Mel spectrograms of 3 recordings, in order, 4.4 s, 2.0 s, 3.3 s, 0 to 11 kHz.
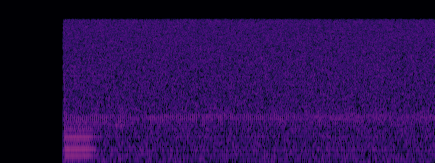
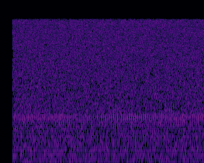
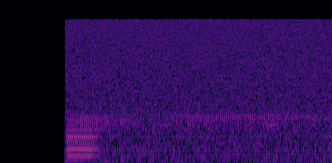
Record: {"exhalation_length": "4.4 s", "exhalation_amplitude": 280, "exhalation_signal_mean_std_ratio": 1.13, "cough_length": "2.0 s", "cough_amplitude": 125, "cough_signal_mean_std_ratio": 1.32, "three_cough_length": "3.3 s", "three_cough_amplitude": 204, "three_cough_signal_mean_std_ratio": 1.04, "survey_phase": "beta (2021-08-13 to 2022-03-07)", "age": "45-64", "gender": "Male", "wearing_mask": "No", "symptom_none": true, "smoker_status": "Never smoked", "respiratory_condition_asthma": false, "respiratory_condition_other": false, "recruitment_source": "REACT", "submission_delay": "4 days", "covid_test_result": "Negative", "covid_test_method": "RT-qPCR"}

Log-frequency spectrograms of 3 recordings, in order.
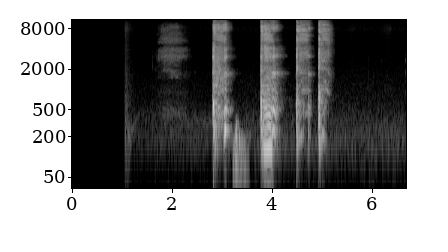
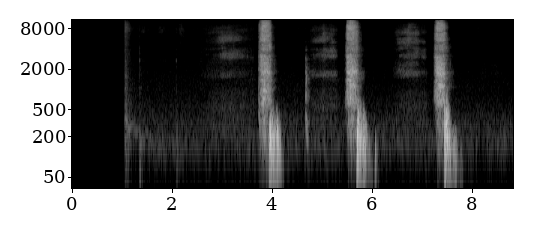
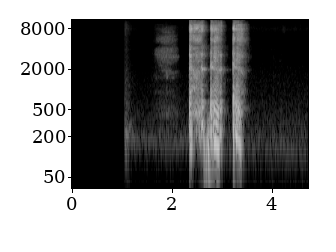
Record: {"three_cough_length": "6.7 s", "three_cough_amplitude": 32768, "three_cough_signal_mean_std_ratio": 0.32, "exhalation_length": "8.8 s", "exhalation_amplitude": 30648, "exhalation_signal_mean_std_ratio": 0.28, "cough_length": "4.7 s", "cough_amplitude": 32768, "cough_signal_mean_std_ratio": 0.32, "survey_phase": "beta (2021-08-13 to 2022-03-07)", "age": "18-44", "gender": "Female", "wearing_mask": "No", "symptom_cough_any": true, "symptom_runny_or_blocked_nose": true, "symptom_shortness_of_breath": true, "symptom_fatigue": true, "symptom_headache": true, "smoker_status": "Never smoked", "respiratory_condition_asthma": false, "respiratory_condition_other": false, "recruitment_source": "REACT", "submission_delay": "14 days", "covid_test_result": "Negative", "covid_test_method": "RT-qPCR", "influenza_a_test_result": "Negative", "influenza_b_test_result": "Negative"}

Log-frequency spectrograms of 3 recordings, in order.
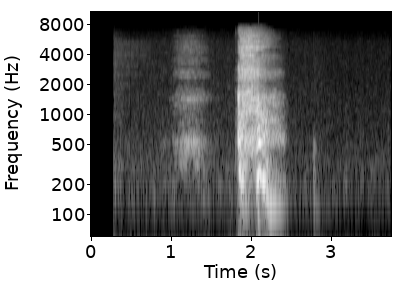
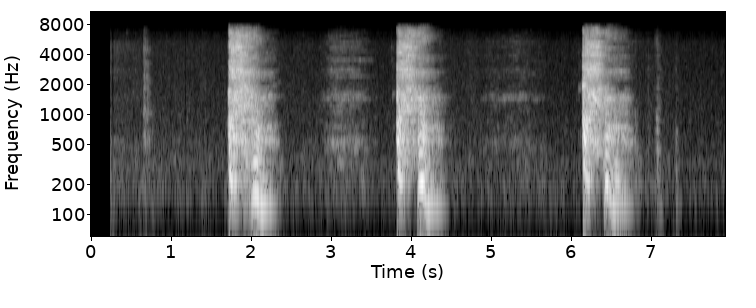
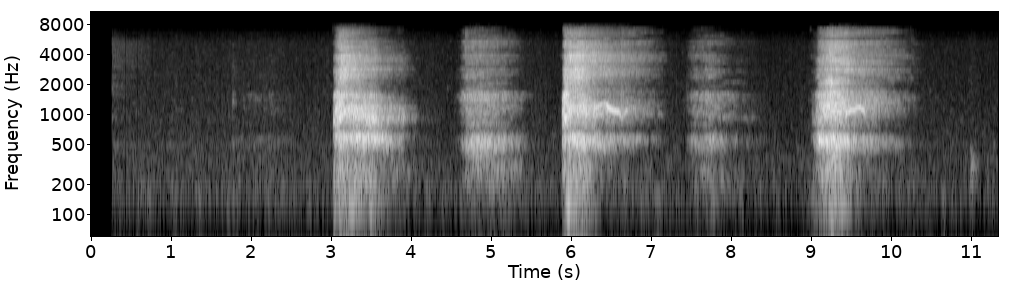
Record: {"cough_length": "3.8 s", "cough_amplitude": 32767, "cough_signal_mean_std_ratio": 0.29, "three_cough_length": "7.9 s", "three_cough_amplitude": 29256, "three_cough_signal_mean_std_ratio": 0.34, "exhalation_length": "11.3 s", "exhalation_amplitude": 29467, "exhalation_signal_mean_std_ratio": 0.38, "survey_phase": "beta (2021-08-13 to 2022-03-07)", "age": "65+", "gender": "Male", "wearing_mask": "No", "symptom_runny_or_blocked_nose": true, "smoker_status": "Never smoked", "respiratory_condition_asthma": false, "respiratory_condition_other": false, "recruitment_source": "REACT", "submission_delay": "6 days", "covid_test_result": "Negative", "covid_test_method": "RT-qPCR", "influenza_a_test_result": "Negative", "influenza_b_test_result": "Negative"}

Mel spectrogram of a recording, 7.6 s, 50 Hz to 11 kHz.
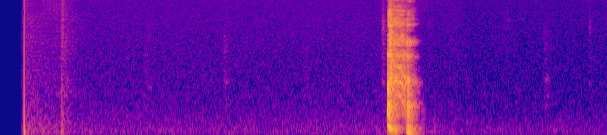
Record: {"cough_length": "7.6 s", "cough_amplitude": 26215, "cough_signal_mean_std_ratio": 0.14, "survey_phase": "beta (2021-08-13 to 2022-03-07)", "age": "65+", "gender": "Male", "wearing_mask": "No", "symptom_none": true, "smoker_status": "Never smoked", "respiratory_condition_asthma": false, "respiratory_condition_other": false, "recruitment_source": "REACT", "submission_delay": "2 days", "covid_test_result": "Negative", "covid_test_method": "RT-qPCR", "influenza_a_test_result": "Unknown/Void", "influenza_b_test_result": "Unknown/Void"}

